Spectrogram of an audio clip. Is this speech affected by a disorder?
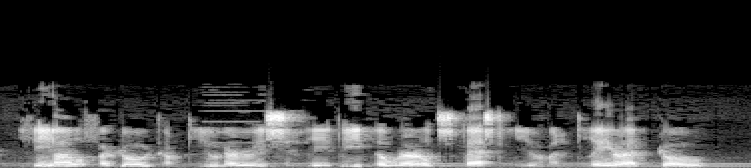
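Yes: ALS, through a speech-generating device.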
